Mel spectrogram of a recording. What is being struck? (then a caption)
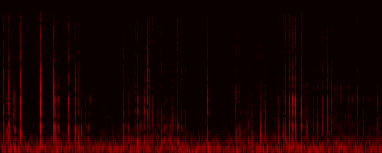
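Gel-filled plastic teether ring. A hand-sized oval teether ring of textured, translucent green plastic, apparently filled with gel or water, is held in the hands and scratched and tapped with fingertips and nails. The result is quiet, rapid, dry scratching and crinkly ticking, with brief bright taps that stop almost instantly and no ringing.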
